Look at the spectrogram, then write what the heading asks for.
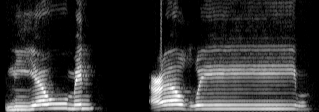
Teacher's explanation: دو زیر تنوین کے بعد حروف حلقی میں سے عین آ گیا اس لیے یہاں پر اظہار ہوگا ، اس طرح کر کے نہیں پڑھنا، ظاہر کر کے پڑھنا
